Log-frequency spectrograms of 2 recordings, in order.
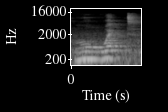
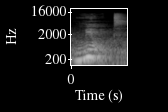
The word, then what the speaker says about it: MUET: University English as m e t now I pronounce as Mo wet but I hear some people saying mil and there are others like I have some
